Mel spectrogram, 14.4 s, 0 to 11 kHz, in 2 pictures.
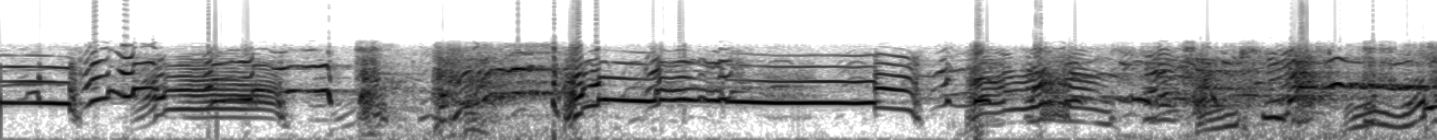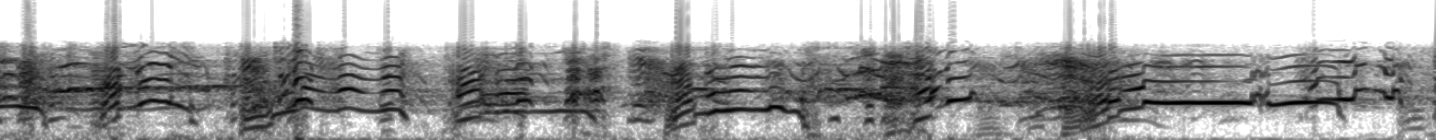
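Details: A ten-dog sled team being hooked up for a training run in October 2010 erupts in a dense, continuous chorus of excited barks, yelps and drawn-out howling whines, many dogs overlapping throughout.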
